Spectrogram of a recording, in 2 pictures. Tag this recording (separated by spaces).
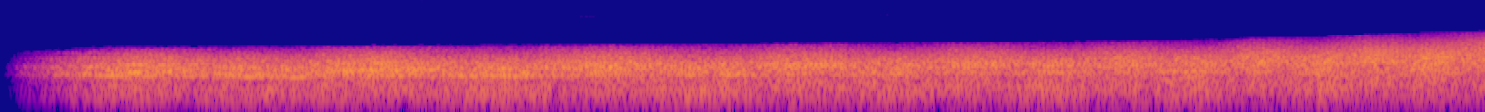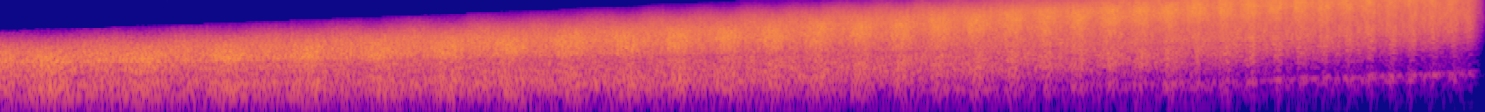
abstract digital effect electronic fade fade-in future fx modulation noise pitch riser sci-fi sfx sound-design sound-effect sounddesign soundeffect uplift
